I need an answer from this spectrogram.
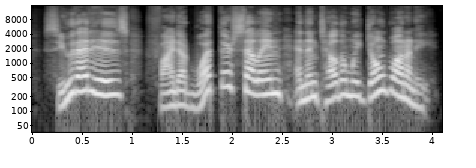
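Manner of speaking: high, loud, brisk mother; bossy mom. A narrator's reading. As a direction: fire off orders like an impatient mom. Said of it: "said Mom".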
